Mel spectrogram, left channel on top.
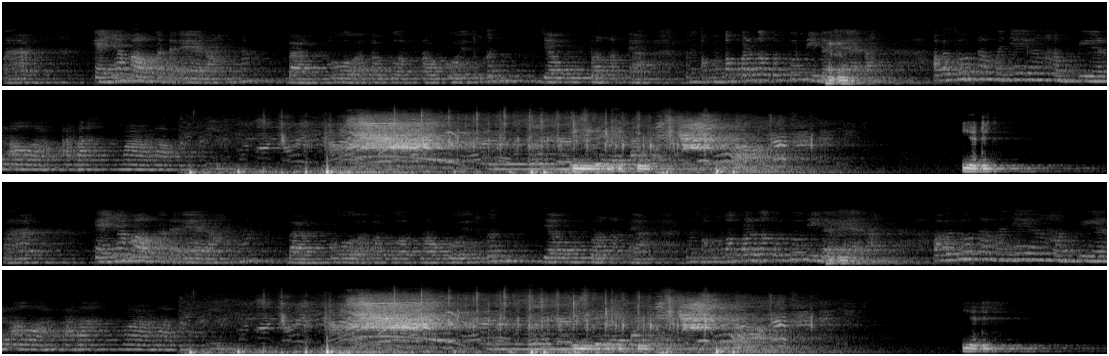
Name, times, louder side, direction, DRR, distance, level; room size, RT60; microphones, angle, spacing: voice 1, 0.0-2.5 2.8-5.0 5.3-12.7 13.1-13.2 15.8-18.7, equal, 40° left, -2 dB, 4.7 m, -36 dB
sound 1, 12.8-19.2, right 1 dB, 5° right, 0.4 m, -24 dB
voice 2, 16.7-17.5 20.7-21.1, left 6 dB, 75° left, 11 dB, 0.4 m, -21 dB
20.0 x 7.0 x 6.9 m, 2.2 s
head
